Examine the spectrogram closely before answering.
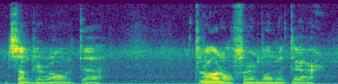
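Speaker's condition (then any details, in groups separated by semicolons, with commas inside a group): Cerebral palsy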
